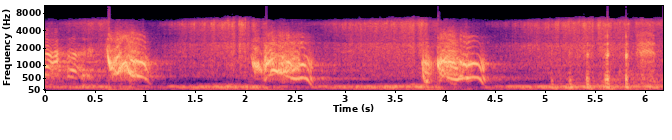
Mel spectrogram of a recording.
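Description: A man imitating animal cries with his voice: three wavering, pitched calls about a second and a half apart. A steady low hum and hiss from the old disc recording lie beneath.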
